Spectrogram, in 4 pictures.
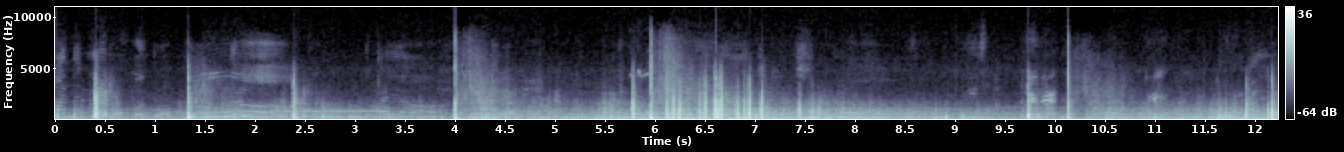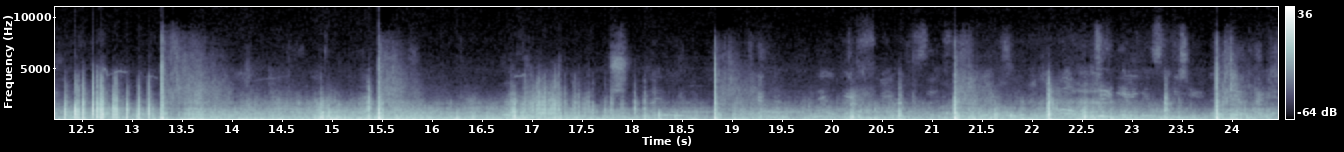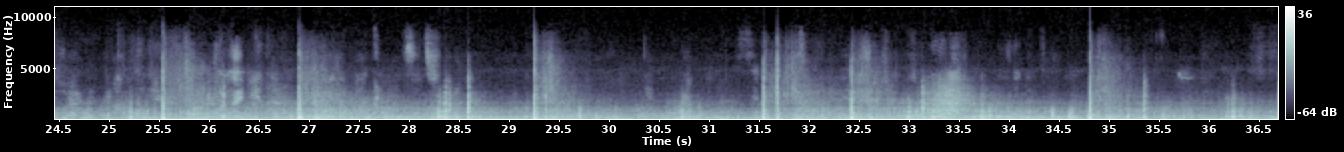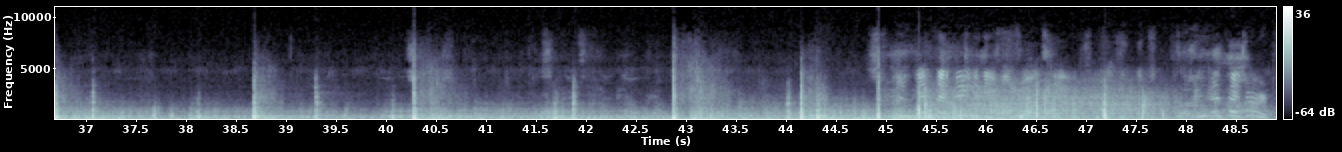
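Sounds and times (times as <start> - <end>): fireworks booms: 0.0 - 48.9
fireworks crackling pops: 0.0 - 48.9
rumble of explosions: 0.0 - 48.9.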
